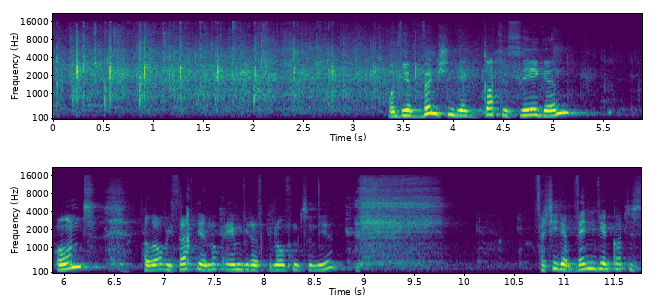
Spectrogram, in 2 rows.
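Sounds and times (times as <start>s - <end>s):
audience applause: 0.0s - 5.6s
speech: 3.4s - 9.2s, 10.8s - 11.7s.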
